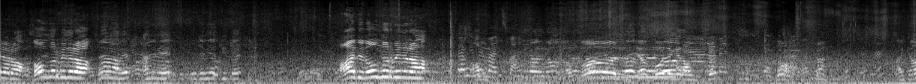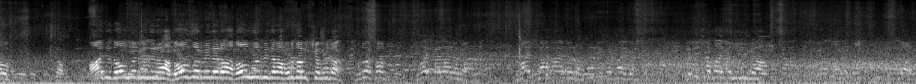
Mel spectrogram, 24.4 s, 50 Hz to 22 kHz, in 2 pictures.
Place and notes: One of busy Turmstraßes most noticeable sounds
Berlin, Germany, 21 September 2011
